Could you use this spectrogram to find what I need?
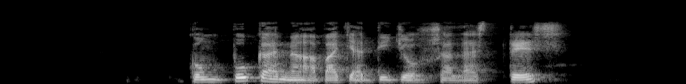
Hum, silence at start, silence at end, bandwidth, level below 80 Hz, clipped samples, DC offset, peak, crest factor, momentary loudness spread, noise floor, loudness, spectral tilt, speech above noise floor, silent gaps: none; 1.9 s; 1.25 s; 7.8 kHz; -58 dBFS; under 0.1%; under 0.1%; -2 dBFS; 18 dB; 9 LU; -88 dBFS; -18 LUFS; -4.5 dB/octave; 70 dB; none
